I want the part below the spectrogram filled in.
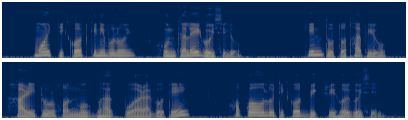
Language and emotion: Assamese, sad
